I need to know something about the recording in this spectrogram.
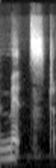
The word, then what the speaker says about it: midst: Doolittle finds himself in the midst of the jungle. It's pronounced midst with a quiet D and a crisp ending.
